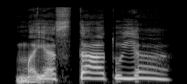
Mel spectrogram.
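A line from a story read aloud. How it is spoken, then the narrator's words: Shouting. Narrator (Russian): закричала Афина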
